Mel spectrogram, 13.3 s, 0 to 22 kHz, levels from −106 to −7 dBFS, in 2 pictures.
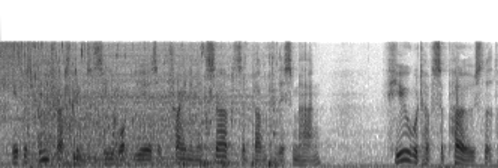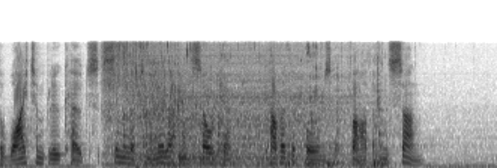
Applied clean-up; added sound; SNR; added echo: none; Sink (filling or washing); 6 dB; none.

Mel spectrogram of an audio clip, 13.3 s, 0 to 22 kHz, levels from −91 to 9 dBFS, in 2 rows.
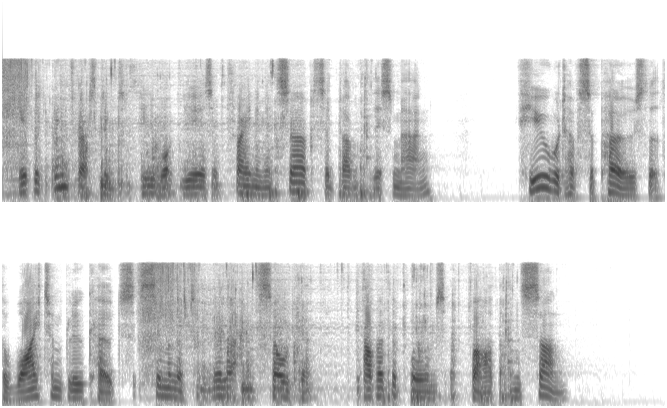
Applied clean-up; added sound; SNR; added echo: neural mask model RNNoise.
